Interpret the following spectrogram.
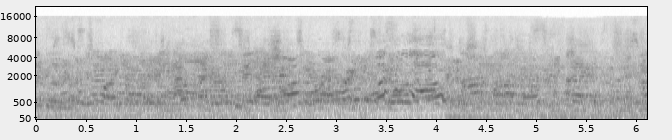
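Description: Background chatter: many people talking at once in a steady babble of overlapping voices.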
